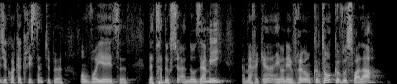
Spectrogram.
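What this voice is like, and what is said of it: Slight Australian accent in French. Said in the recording (French): “un petit accent chez moi, c'est un accent australien”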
